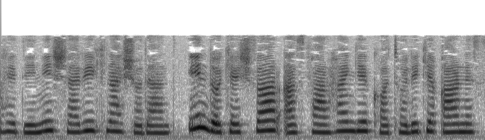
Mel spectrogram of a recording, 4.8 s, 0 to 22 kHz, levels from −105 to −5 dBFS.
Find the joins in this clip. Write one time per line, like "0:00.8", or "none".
0:01.8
